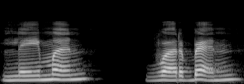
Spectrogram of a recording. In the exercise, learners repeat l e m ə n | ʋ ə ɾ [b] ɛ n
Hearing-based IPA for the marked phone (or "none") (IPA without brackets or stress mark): b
